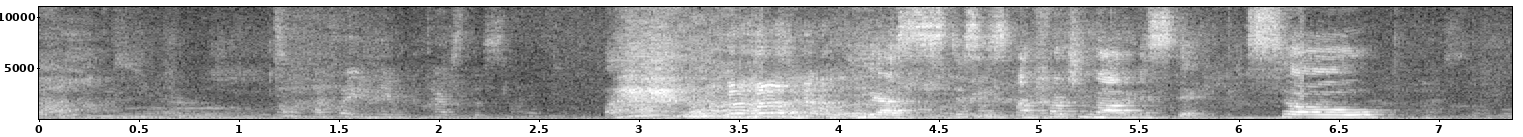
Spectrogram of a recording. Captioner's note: audience gasps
